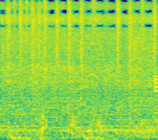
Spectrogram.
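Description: Wind buffeting the microphone over the rush of fast river water around a small boat, with quiet background music under it.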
